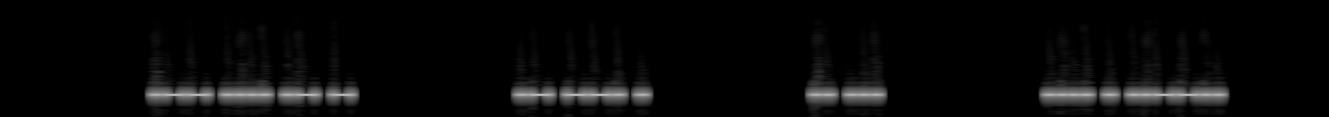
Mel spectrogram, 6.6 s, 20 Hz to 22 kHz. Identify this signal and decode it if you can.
Morse code, heard as a keyed tone, about 40 wpm, 700 Hz. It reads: WHAT AGE IS HE?
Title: 4x Word-Spacing - Sentences from Top 500 Words - 40wpm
